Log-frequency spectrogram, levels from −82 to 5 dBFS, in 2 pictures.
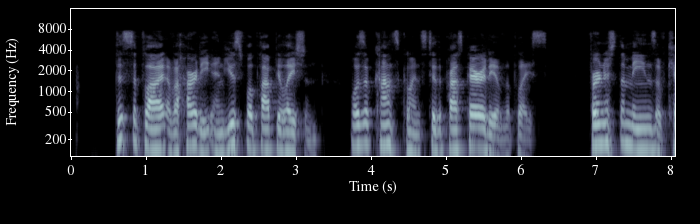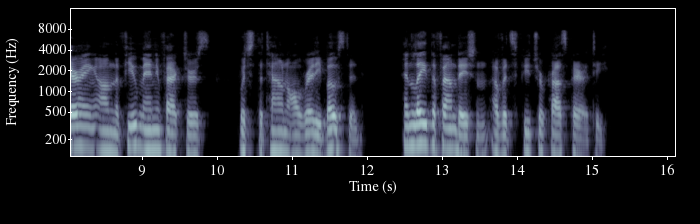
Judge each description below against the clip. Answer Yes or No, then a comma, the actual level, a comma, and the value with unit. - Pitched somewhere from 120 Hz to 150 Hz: Yes, medium, 140 Hz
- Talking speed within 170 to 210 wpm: No, average, 145 wpm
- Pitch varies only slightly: No, average, 4.4 semitones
